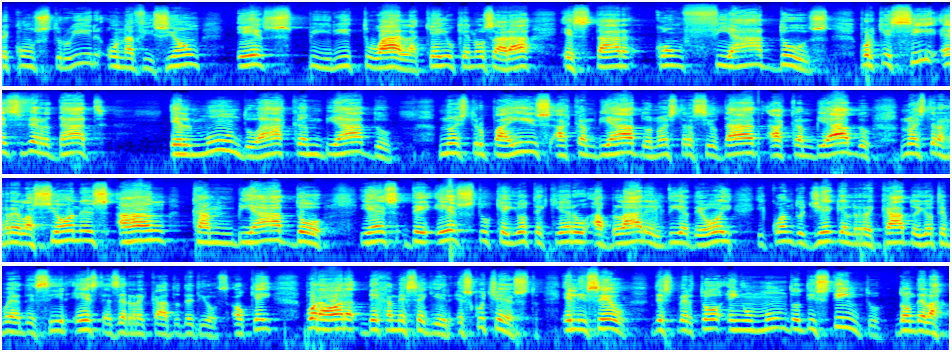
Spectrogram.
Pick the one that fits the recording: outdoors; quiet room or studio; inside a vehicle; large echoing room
large echoing room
